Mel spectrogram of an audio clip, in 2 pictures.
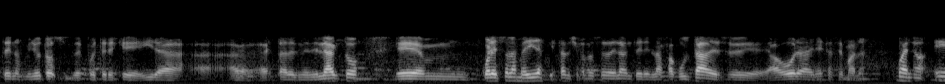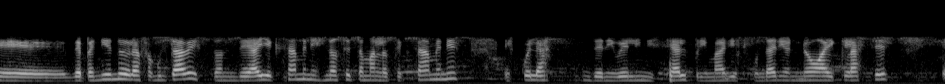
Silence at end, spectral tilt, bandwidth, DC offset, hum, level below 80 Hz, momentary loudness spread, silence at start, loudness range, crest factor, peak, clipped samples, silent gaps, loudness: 0 s; -5.5 dB/octave; 19.5 kHz; under 0.1%; none; -70 dBFS; 14 LU; 0.05 s; 6 LU; 22 dB; -6 dBFS; under 0.1%; none; -28 LUFS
